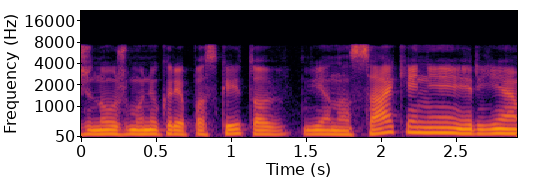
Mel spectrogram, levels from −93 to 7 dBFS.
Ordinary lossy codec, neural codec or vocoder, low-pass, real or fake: MP3, 96 kbps; none; 7.2 kHz; real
